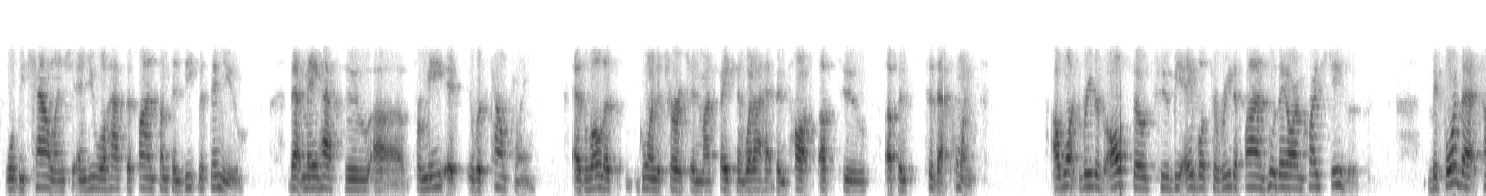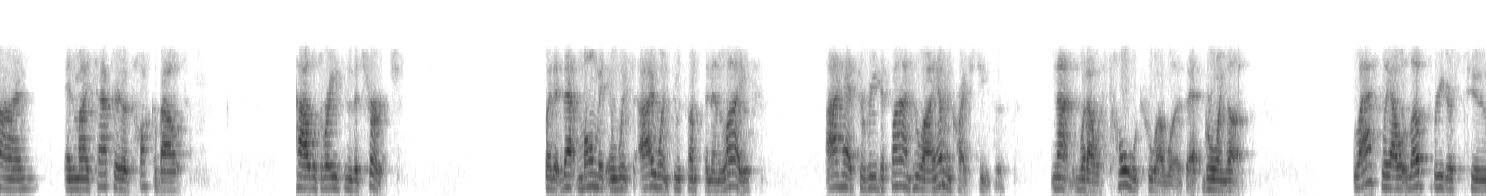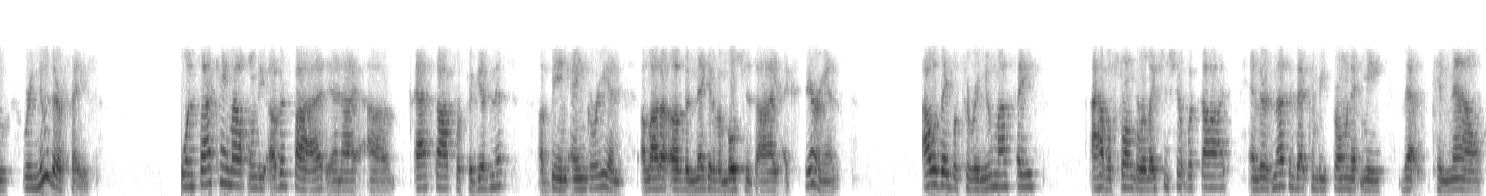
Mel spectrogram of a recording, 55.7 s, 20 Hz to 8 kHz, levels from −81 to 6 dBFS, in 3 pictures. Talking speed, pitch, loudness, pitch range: 185 wpm, 160 Hz, -23 LUFS, 150-180 Hz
